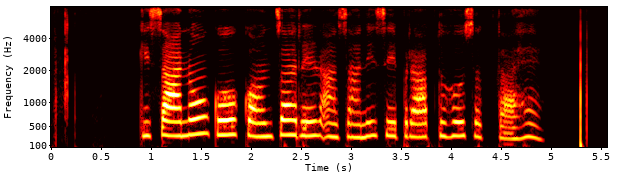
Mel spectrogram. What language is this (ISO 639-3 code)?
hin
